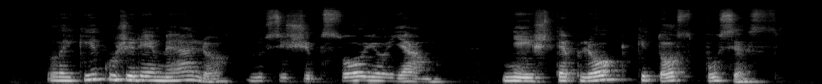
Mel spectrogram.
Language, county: Lithuanian, Kaunas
